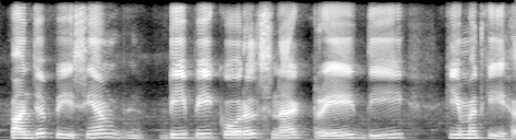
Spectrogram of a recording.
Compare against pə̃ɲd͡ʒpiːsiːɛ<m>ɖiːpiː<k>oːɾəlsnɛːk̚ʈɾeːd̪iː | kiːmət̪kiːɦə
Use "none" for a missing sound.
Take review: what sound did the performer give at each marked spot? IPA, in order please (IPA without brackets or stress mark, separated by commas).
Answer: m, k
